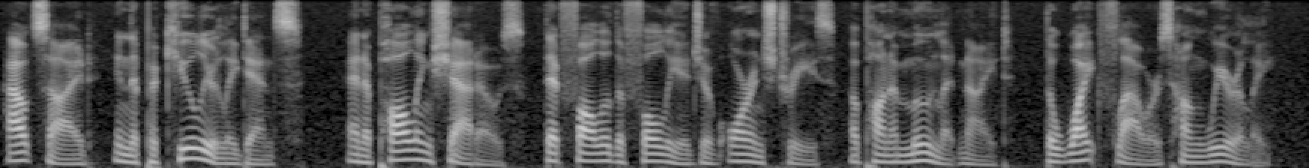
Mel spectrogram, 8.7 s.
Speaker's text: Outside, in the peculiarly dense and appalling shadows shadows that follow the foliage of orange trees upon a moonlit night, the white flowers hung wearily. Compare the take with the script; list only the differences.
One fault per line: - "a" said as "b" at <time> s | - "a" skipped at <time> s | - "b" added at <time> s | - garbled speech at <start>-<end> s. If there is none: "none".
- "shadows" skipped at 3.5 s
